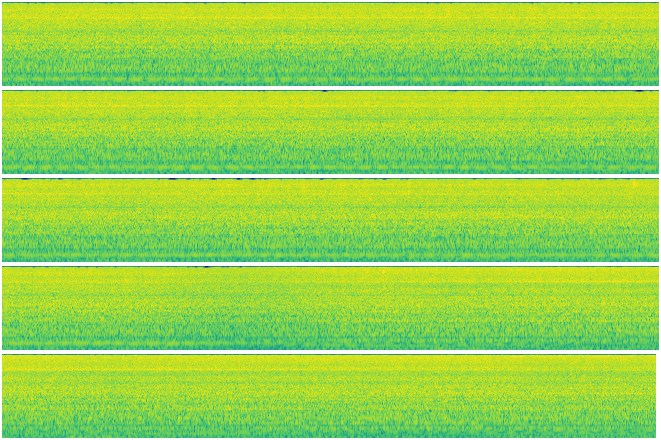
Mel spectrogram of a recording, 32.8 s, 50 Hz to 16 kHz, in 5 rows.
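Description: Tormach PCNC 1100 CNC mill spindle running steadily as an end mill cuts sheet stock under flood coolant: a continuous machine hum with a few steady tones over a spray-like hiss, briefly easing a little about two-thirds of the way through.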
